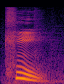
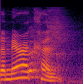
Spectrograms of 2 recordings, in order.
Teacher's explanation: So American, I do have aspiration, but not as much as for key. Key, I have a lot of aspiration, but American, I have some, not quite as much. Because it's less, I'm not going to put the H there.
